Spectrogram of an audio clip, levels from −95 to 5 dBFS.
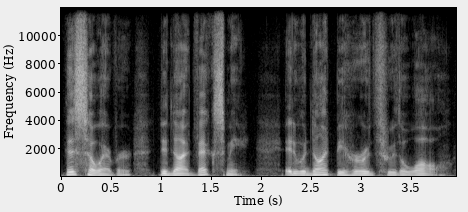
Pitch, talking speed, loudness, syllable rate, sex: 110 Hz, 210 wpm, -19 LUFS, 4.9 syllables/s, male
